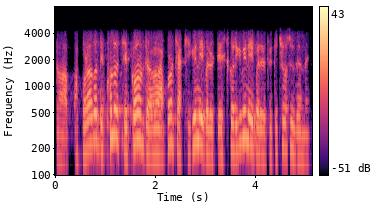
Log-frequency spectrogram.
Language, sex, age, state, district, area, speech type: Odia, male, 18-30, Odisha, Khordha, rural, conversation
